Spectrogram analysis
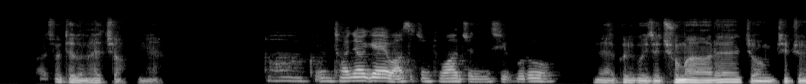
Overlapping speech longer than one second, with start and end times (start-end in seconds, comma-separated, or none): none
